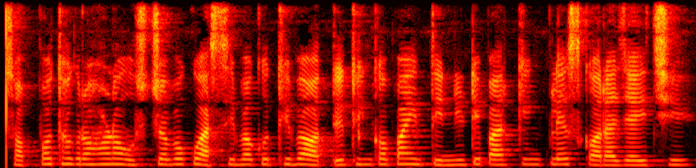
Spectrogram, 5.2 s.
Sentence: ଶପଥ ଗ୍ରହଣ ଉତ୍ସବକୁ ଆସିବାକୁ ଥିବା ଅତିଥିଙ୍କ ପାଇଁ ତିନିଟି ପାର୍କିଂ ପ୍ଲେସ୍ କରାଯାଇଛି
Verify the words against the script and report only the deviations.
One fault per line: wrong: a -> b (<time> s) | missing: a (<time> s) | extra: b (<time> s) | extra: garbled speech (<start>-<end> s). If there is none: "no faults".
no faults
